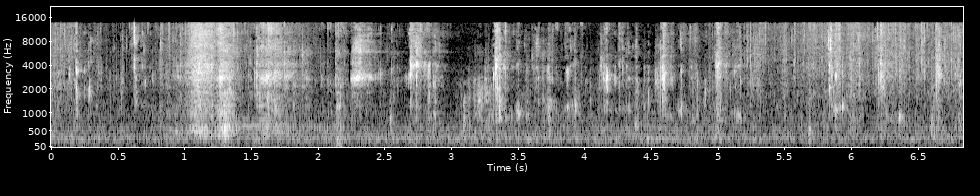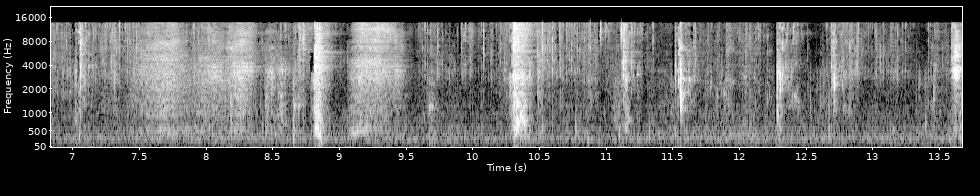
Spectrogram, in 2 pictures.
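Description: Close-miked chewing of spicy marinated pig's trotters (yangnyeom jokbal), the meat bitten and gnawed off the bone, with irregular wet smacks and clicks of the mouth.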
